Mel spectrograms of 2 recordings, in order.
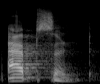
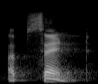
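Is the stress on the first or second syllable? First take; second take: first; second. First: The stress is on the first syllable. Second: The stress is on the second syllable.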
